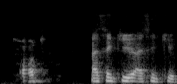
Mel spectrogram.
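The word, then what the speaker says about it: Thoth: It's called Thought. I think you pronounced it correctly.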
